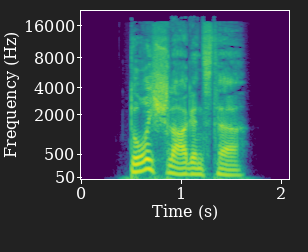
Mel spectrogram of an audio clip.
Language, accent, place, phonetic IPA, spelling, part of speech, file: German, Germany, Berlin, [ˈdʊʁçʃlaːɡənt͡stɐ], durchschlagendster, adjective, De-durchschlagendster.ogg
- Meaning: inflection of durchschlagend: 1. strong/mixed nominative masculine singular superlative degree 2. strong genitive/dative feminine singular superlative degree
